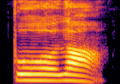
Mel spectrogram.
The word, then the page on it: 波浪: bō làng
